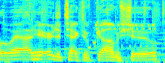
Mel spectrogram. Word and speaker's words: Gumshoe: Right this way, Detective Fuckstick. Oh, boy. It's actually not pronounced Fuckstick. It's Gumshoe.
